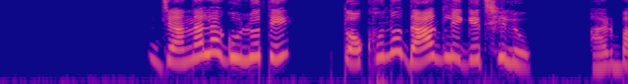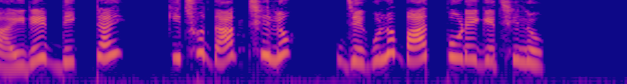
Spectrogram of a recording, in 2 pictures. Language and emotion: Bengali, fearful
